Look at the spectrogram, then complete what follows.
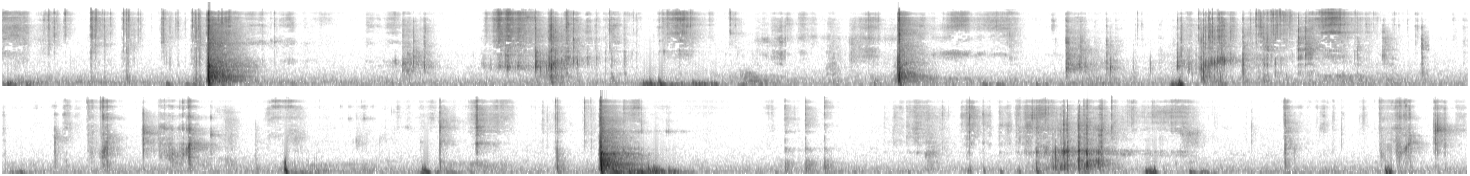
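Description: Small plastic containers and lids being handled and pried open: a few sharp plastic snaps, the loudest about two seconds in and again about twenty seconds in, with scraping and rustling of plastic in between.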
